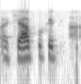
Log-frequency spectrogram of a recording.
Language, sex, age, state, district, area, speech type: Urdu, male, 18-30, Bihar, Supaul, rural, conversation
